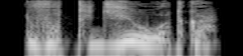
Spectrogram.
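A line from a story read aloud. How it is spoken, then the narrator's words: Frightened, angry whisper. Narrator (Russian): испуганным и злым шепотом сказала Селиванова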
